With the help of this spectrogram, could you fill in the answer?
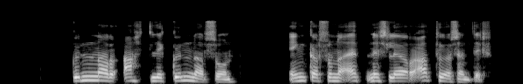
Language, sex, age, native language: Icelandic, male, 20-29, Icelandic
